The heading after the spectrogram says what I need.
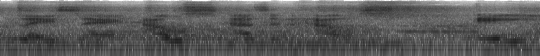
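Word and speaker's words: Auslese: more potential alcohol the next level is called they say as in house a u s l e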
